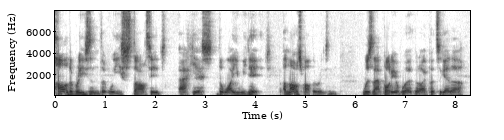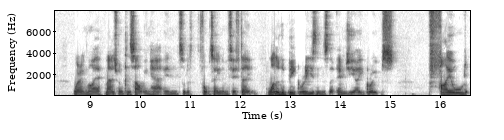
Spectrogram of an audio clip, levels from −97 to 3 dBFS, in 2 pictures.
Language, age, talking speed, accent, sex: English, 40-59, 170 wpm, British, male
